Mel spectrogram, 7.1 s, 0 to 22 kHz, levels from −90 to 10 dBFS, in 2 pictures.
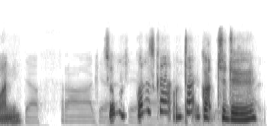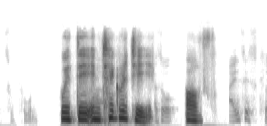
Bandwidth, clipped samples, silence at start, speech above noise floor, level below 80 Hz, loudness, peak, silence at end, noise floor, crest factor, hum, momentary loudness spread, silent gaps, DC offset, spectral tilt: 9.2 kHz; under 0.1%; 0 s; 46 dB; -64 dBFS; -20 LUFS; -4 dBFS; 0.8 s; -66 dBFS; 18 dB; none; 15 LU; 4.14-4.27 s, 5.99-6.03 s; under 0.1%; -6 dB/octave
